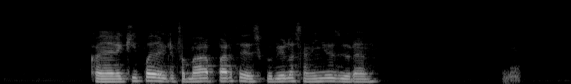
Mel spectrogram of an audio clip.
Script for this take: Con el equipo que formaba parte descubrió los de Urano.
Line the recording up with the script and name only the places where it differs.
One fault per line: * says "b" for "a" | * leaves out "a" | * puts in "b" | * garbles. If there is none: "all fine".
* puts in "del"
* puts in "anillos"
